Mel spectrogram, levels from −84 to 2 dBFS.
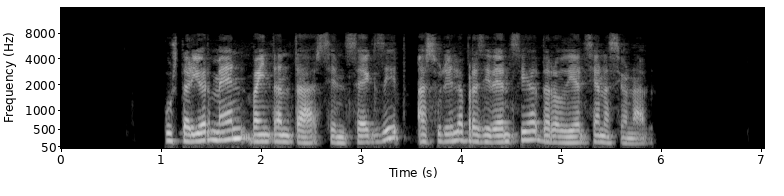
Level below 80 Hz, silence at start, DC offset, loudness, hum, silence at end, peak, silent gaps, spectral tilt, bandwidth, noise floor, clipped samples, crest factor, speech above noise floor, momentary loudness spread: -64 dBFS; 1.05 s; under 0.1%; -21 LUFS; none; 1.1 s; -4 dBFS; none; -5.5 dB/octave; 8.4 kHz; under -90 dBFS; under 0.1%; 18 dB; over 69 dB; 9 LU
